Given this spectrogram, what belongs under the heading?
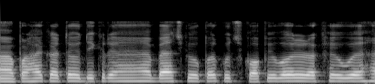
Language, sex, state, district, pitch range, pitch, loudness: Hindi, male, Haryana, Charkhi Dadri, 145-150 Hz, 150 Hz, -16 LUFS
